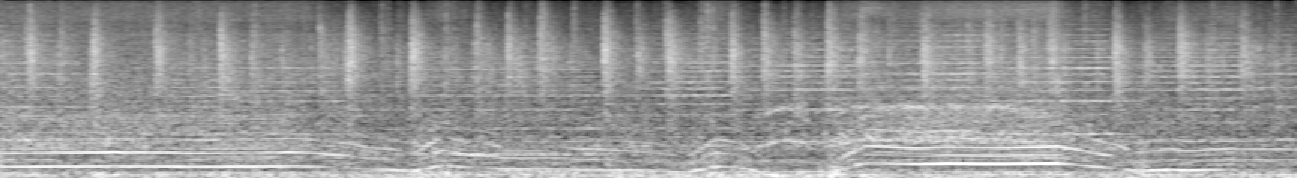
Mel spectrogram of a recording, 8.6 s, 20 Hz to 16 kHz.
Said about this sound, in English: It's like, these cars seem unrealistically slow to me. Like, we're taking these turns at 40.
